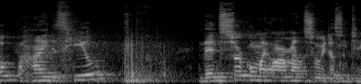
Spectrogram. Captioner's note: loud thumping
